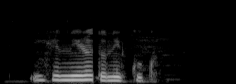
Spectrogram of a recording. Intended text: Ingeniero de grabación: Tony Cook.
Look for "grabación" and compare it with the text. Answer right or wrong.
wrong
